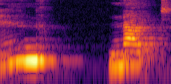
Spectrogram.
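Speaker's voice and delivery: very loud, nose-held nasal voice on "in, nut". Showing a listener how to say it while holding the nose. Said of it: "try to hold your nose like me".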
